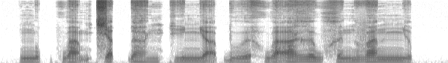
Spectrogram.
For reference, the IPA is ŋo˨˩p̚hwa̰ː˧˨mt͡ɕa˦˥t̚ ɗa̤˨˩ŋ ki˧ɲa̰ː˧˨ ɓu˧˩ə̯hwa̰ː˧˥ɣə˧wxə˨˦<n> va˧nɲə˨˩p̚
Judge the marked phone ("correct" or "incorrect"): correct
